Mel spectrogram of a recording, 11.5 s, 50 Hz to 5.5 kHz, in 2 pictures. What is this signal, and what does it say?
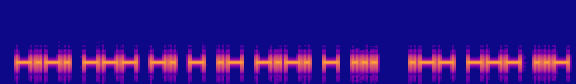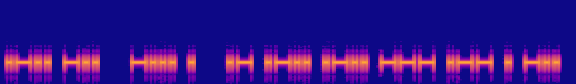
Morse code, heard as a keyed tone, about 25 wpm, 600 Hz. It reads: CONTACTS WOULD BE ALLOWED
